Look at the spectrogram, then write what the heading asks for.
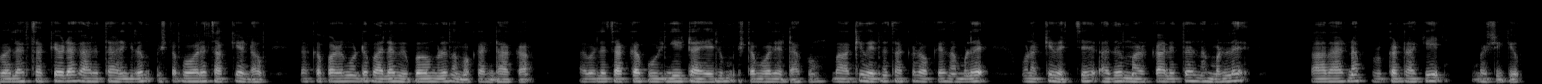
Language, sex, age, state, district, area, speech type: Malayalam, female, 60+, Kerala, Wayanad, rural, spontaneous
